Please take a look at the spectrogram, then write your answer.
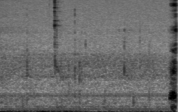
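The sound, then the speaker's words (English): Quiet chewing of a Trevor Peppermint soft mint: faint moist clicks and squishes scattered irregularly over a couple of seconds, ending in a short louder burst of noise. “I'm fucking chewing as fast as I can.”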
